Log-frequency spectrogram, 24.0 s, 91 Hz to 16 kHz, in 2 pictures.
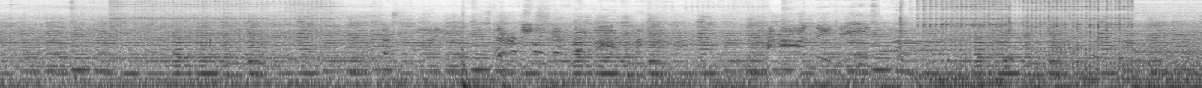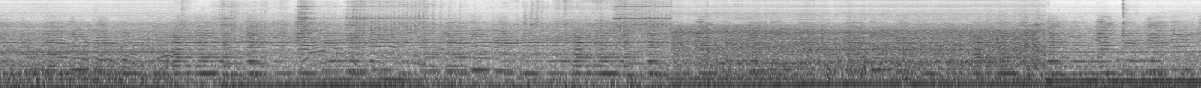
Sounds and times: Music: 0:00.0 - 0:24.0
Speech: 0:03.8 - 0:06.5, 0:07.7 - 0:09.1.

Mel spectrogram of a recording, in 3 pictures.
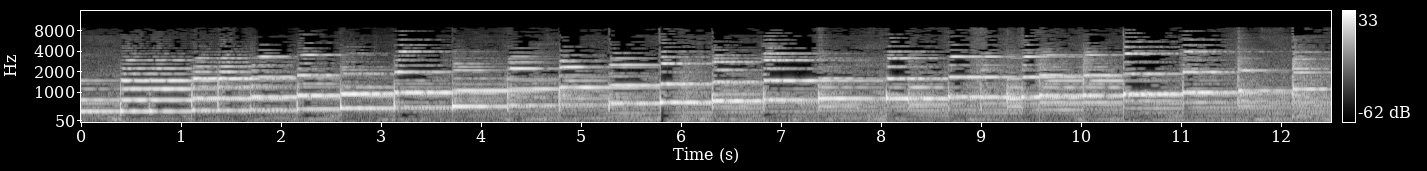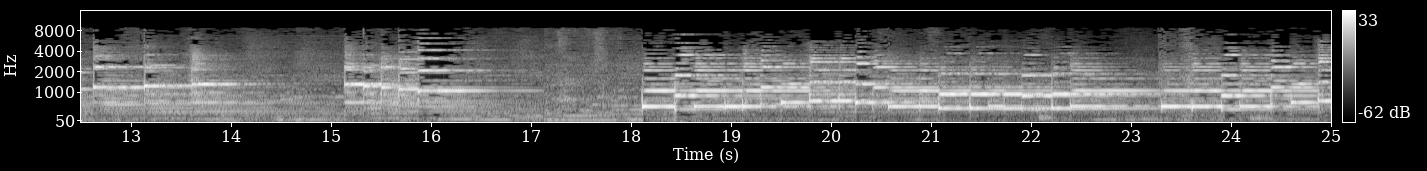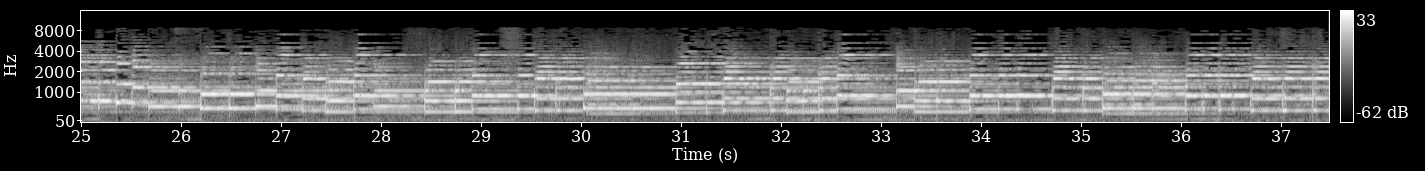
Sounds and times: Music: 0:00.0 - 0:37.4.

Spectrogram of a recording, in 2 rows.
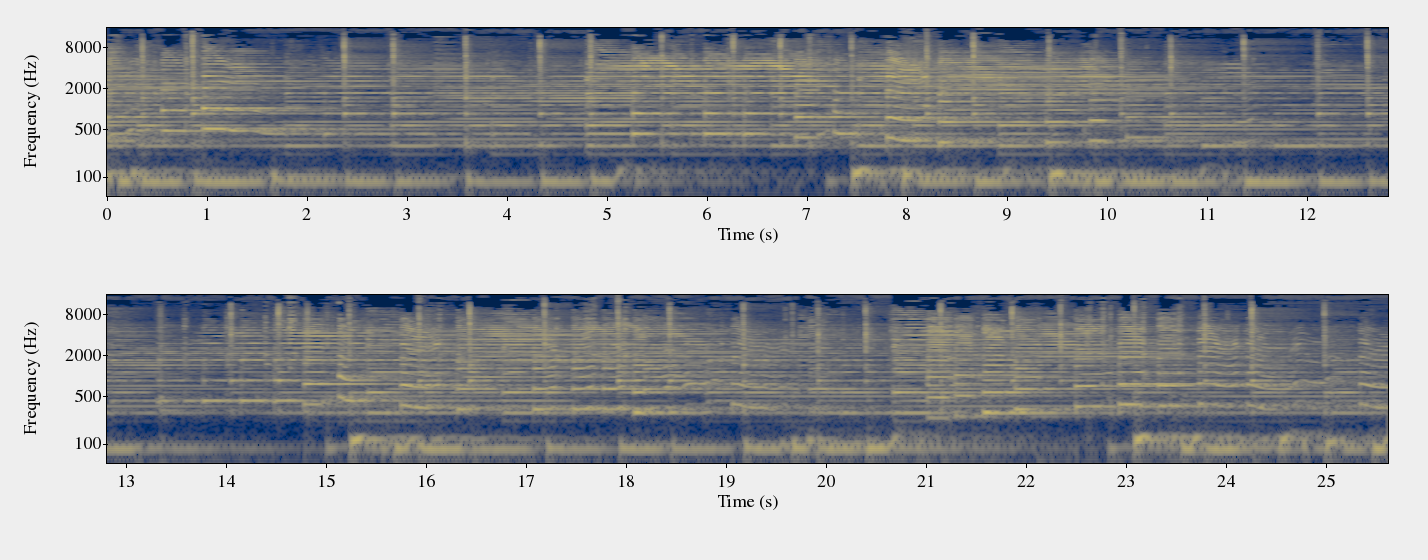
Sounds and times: Sitar: 0:00.0 - 0:25.6.

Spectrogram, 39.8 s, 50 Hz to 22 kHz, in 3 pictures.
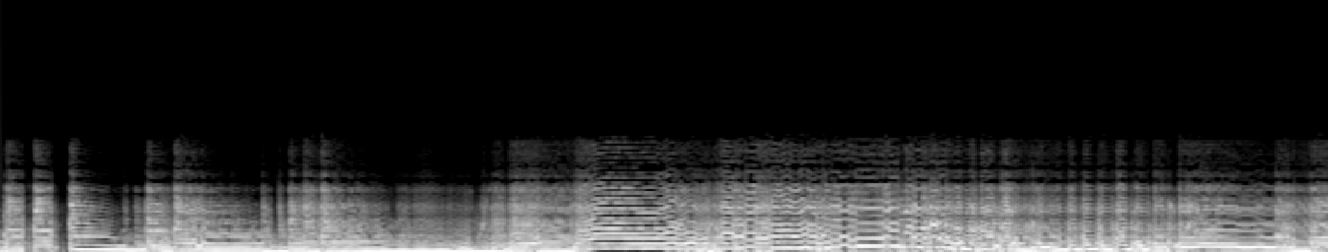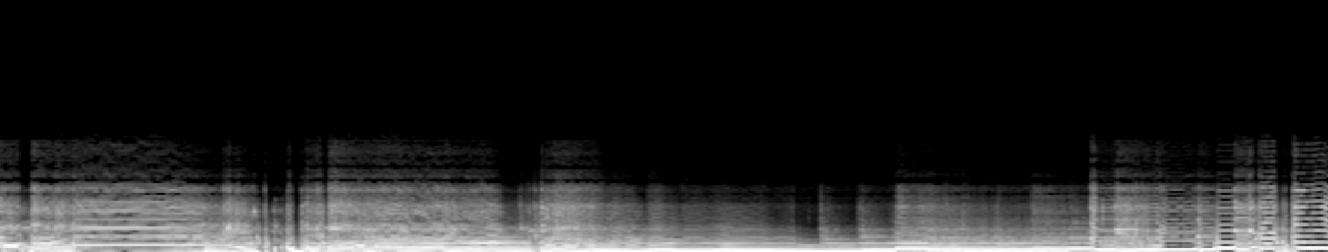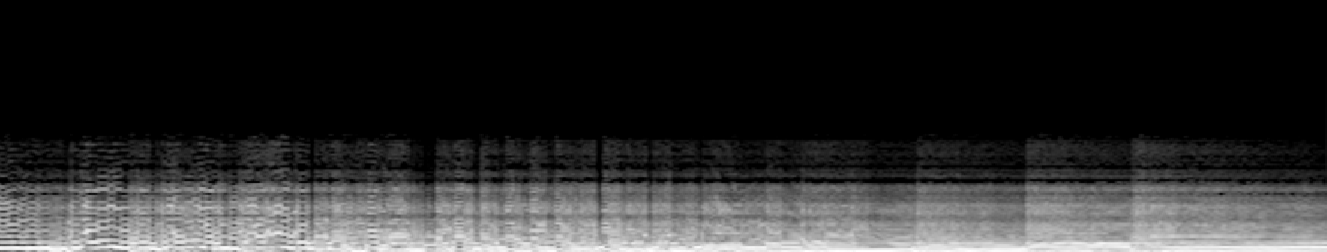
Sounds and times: Strum: 0:00.0 - 0:39.8.

